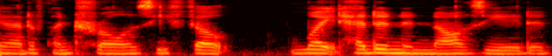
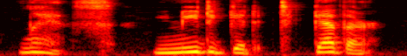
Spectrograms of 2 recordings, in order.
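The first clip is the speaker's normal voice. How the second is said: hissed; 3 semitones higher, 4 dB louder than usual. A narrator's reading. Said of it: "she hissed in his ear".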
